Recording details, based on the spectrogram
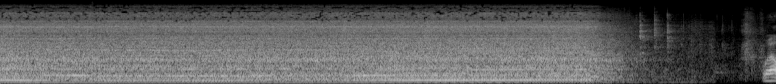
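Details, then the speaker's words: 2003 Chevrolet Impala 3.4L after ignition work for a P0300 misfire with flashing engine light: smooth, even idle with no stumble or skipped beat, misfire gone. "it for the misfire po300 i'll clear the codes in this drive it make sure i don't have any problems take a look at the scanner if you have a scanner you know i can watch the misfires unless they're already but certainly sounds like there's not doesn't feel like there is"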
